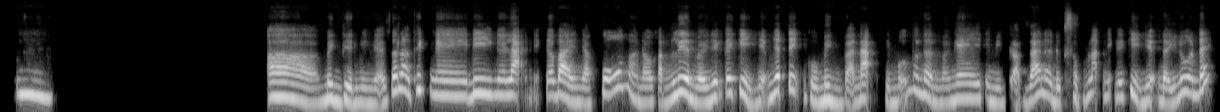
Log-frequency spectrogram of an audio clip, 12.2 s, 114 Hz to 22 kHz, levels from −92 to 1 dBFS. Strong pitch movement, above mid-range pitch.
Yes: wide, 6.0 semitones; high, 230 Hz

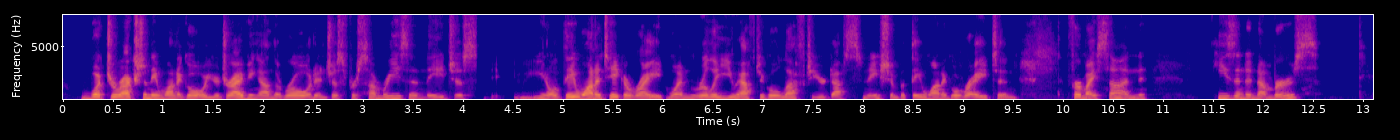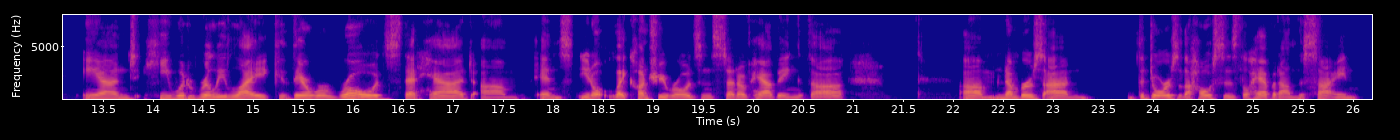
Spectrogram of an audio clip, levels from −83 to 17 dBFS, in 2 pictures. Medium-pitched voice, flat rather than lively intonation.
Yes: medium, 155 Hz; narrow, 2.0 semitones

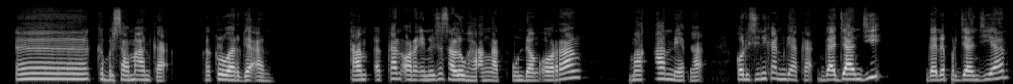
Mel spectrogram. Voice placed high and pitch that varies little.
No: high, 220 Hz; average, 3.4 semitones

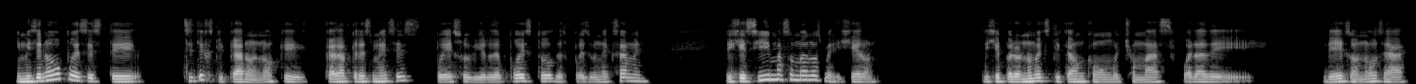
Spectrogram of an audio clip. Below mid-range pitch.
Yes: low, 130 Hz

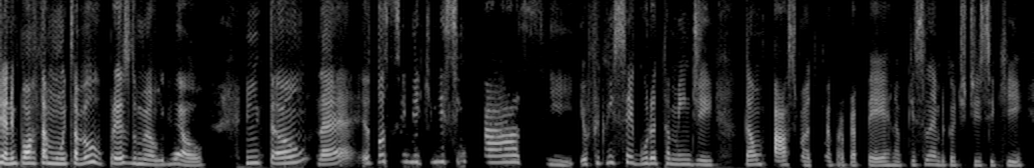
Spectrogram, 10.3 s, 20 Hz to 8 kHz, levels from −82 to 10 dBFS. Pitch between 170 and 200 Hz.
No: high, 240 Hz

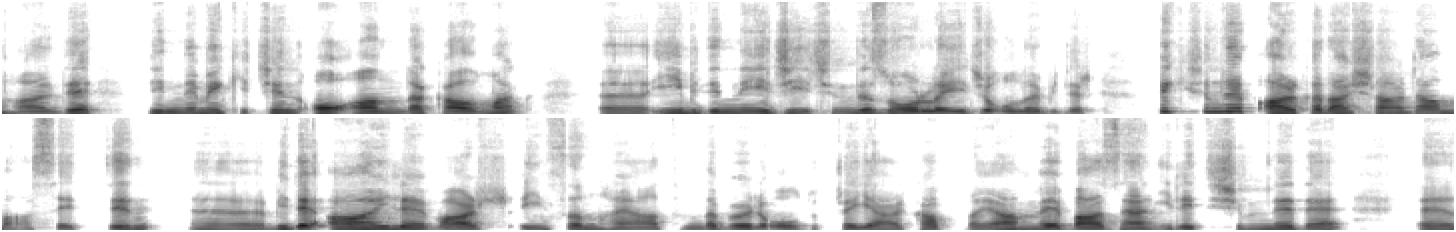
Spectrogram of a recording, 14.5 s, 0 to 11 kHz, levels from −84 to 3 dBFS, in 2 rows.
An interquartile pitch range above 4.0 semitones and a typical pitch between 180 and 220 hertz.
No: average, 3.3 semitones; medium, 185 Hz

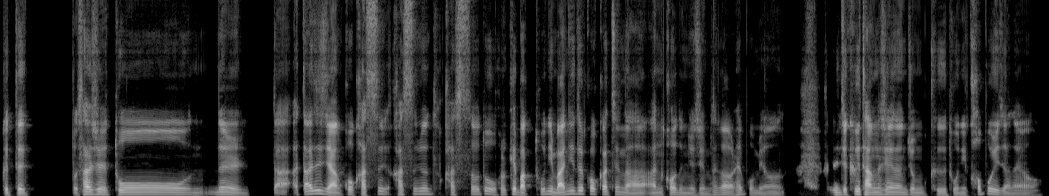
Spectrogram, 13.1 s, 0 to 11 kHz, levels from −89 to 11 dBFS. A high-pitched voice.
No: low, 120 Hz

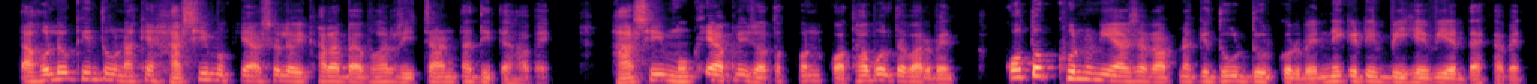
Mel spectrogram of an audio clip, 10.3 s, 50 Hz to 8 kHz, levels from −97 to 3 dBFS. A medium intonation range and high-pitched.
No: average, 4.9 semitones; low, 130 Hz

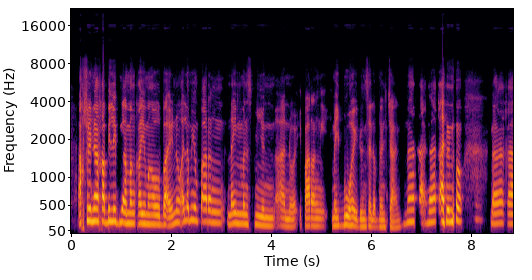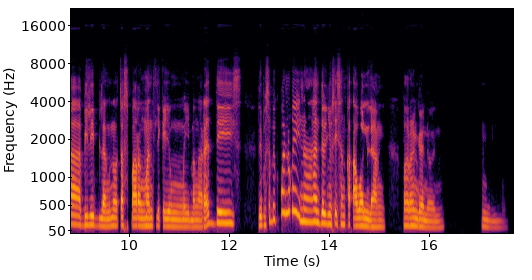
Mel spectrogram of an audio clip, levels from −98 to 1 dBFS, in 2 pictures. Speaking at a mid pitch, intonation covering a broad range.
Yes: medium, 155 Hz; wide, 6.5 semitones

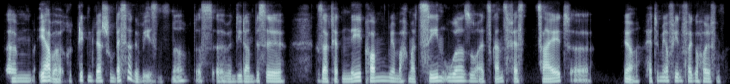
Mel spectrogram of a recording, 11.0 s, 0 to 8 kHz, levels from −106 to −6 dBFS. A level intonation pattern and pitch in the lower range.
No: average, 3.1 semitones; low, 110 Hz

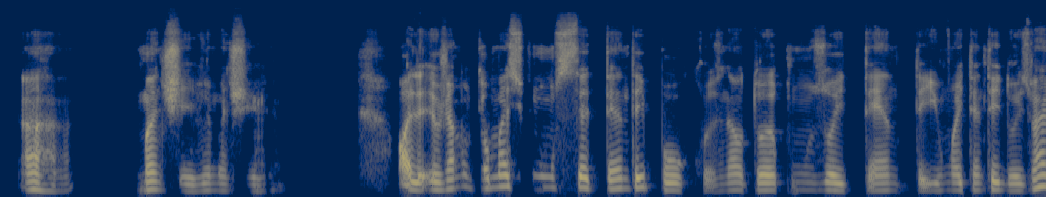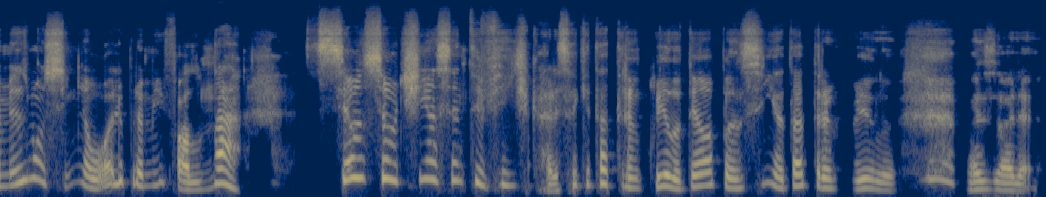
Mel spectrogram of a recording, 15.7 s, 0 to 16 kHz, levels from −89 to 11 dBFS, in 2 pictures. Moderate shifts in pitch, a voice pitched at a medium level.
No: wide, 8.0 semitones; medium, 175 Hz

